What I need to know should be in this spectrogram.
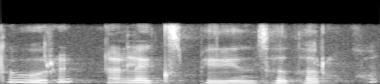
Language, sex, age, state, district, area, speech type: Tamil, female, 18-30, Tamil Nadu, Perambalur, rural, spontaneous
